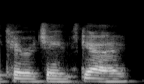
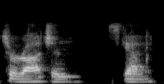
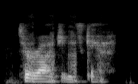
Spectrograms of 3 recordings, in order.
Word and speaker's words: Tarachan Sky: But we didn't want to say Terra Chain Sky. Like, we wanted to be unique, so we decided to pronounce it as Tarachan Sky.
